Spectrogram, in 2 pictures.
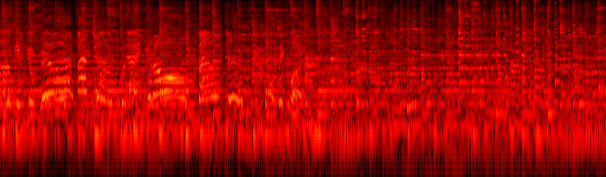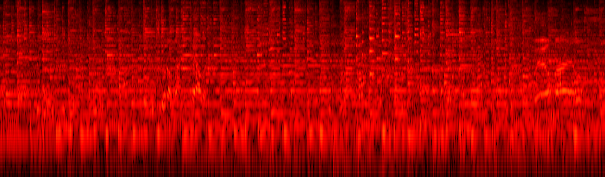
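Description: Bluegrass band playing an instrumental break on acoustic guitar, five-string banjo and mandolin, with no singing.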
